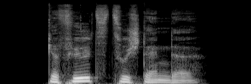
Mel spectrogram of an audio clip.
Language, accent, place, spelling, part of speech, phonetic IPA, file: German, Germany, Berlin, Gefühlszustände, noun, [ɡəˈfyːlst͡suːˌʃtɛndə], De-Gefühlszustände.ogg
- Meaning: nominative/accusative/genitive plural of Gefühlszustand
